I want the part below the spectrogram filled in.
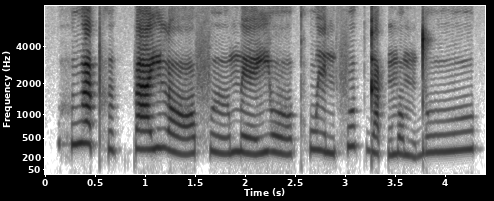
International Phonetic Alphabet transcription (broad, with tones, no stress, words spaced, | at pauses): hu˥˩a̯pʰɯ˨˩k̚ pa˦˥j lɔː˩˦ fɯː˩˦meː˩˦ joː˩˦kʰwi˨˩nfo˥˩k̚ da˨˩k̚mo˨˩m duː˦˥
